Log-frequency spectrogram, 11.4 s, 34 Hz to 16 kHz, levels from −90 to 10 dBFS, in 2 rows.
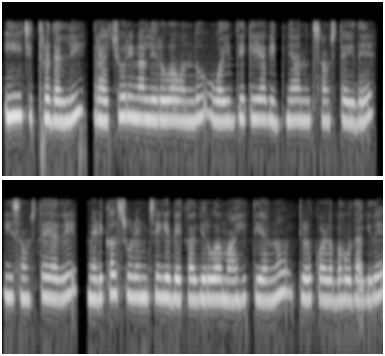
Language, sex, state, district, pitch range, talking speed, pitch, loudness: Kannada, female, Karnataka, Raichur, 240-265 Hz, 85 wpm, 250 Hz, -15 LUFS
